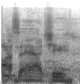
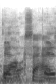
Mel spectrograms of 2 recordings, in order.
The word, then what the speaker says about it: Waxahachie: Waxahachie. Right? Waxahachie. It's walks. Yeah. Just okay. Just like say it like you're Asian. Got it. Walks.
